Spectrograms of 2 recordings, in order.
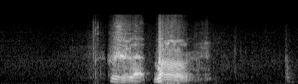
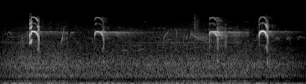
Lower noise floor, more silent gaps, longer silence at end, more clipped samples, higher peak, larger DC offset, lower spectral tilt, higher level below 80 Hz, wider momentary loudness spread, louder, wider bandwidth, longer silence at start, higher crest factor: first, -53 dBFS vs -41 dBFS; neither; first, 0.9 s vs 0.35 s; first, 0.2% vs under 0.1%; about the same, 0 dBFS vs -2 dBFS; neither; first, -4 dB/octave vs 2 dB/octave; about the same, -48 dBFS vs -48 dBFS; first, 22 LU vs 17 LU; first, -12 LUFS vs -15 LUFS; about the same, 11 kHz vs 11.5 kHz; first, 1.1 s vs 0.3 s; about the same, 16 dB vs 18 dB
